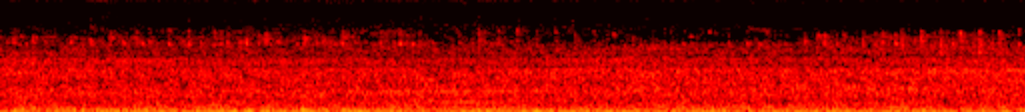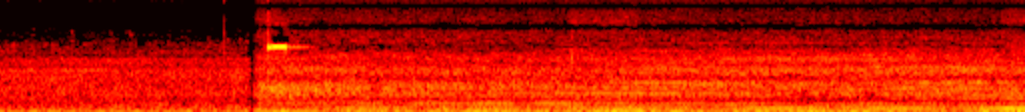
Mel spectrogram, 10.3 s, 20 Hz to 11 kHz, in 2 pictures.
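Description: Low wind rumble on the microphone, then, after a sudden break about six and a half seconds in, the steady drone of a Diamond DA62's twin propellers and diesel engines on approach, growing louder.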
